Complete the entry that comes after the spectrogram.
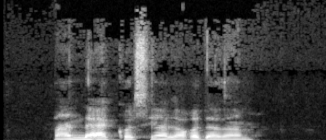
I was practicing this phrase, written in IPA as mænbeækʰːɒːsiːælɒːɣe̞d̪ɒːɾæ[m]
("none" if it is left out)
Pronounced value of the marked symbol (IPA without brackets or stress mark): m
